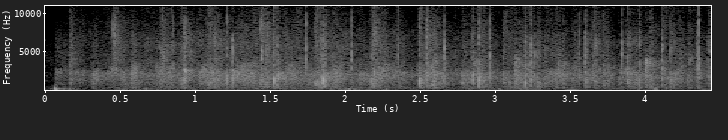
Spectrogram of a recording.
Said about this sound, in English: So please join me in giving her a warm round of applause.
